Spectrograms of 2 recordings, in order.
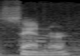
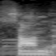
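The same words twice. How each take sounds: First: The name is said with its common pronunciation. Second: The name is said with its Dutch pronunciation. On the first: "the common pronunciation is Sander" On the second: "the real pronunciation, the Dutch pronunciation, is Sander"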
